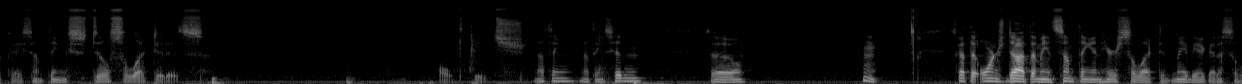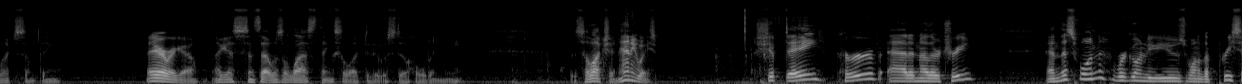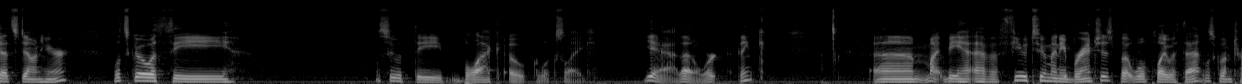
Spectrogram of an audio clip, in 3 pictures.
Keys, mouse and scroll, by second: 0.3-1.1 scroll up 5, 4.7 alt+h, 7.4 click, 8.3 click, 8.9 click, 9.6 click, 12.1 click, 12.9 click, 13.6 right click, 15.4 click, 16.9 click, 17.9 shift+middle click, 18.3 a, 18.5 scroll down 2, 18.8 shift+middle click, 20.2 shift+a, 24.0-25.5 scroll down 4, 25.5 click, 25.5-26.0 scroll down 1, 31.0-31.5 scroll down 4, 31.5-32.7 scroll up 1, 35.2 middle click.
